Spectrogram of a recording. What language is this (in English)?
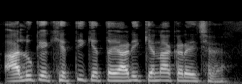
Maithili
